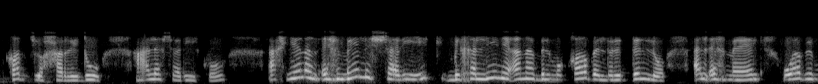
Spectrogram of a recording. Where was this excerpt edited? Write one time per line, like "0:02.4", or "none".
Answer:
none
